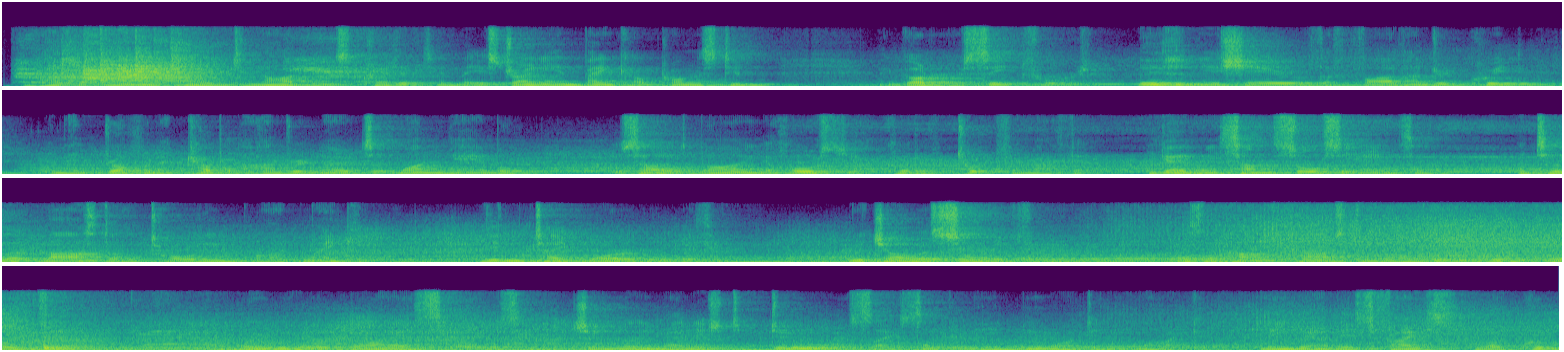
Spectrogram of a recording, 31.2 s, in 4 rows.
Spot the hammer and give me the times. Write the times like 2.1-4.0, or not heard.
not heard.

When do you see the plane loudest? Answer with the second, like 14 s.
23 s.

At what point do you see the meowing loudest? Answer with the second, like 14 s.
1 s.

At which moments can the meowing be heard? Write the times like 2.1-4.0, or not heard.
0.1-1.9, 23.4-24.4.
